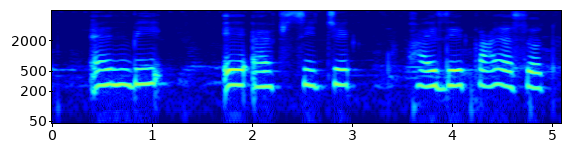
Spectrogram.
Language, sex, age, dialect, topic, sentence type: Marathi, female, 18-24, Southern Konkan, banking, question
